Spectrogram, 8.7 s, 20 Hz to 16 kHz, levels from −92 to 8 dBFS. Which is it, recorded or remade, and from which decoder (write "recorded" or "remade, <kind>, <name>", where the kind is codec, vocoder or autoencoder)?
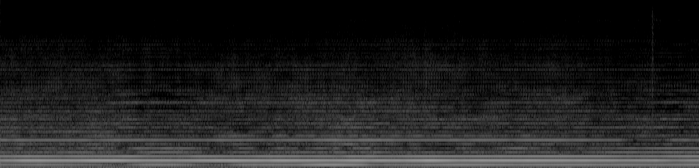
remade, autoencoder, DAC-VAE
